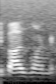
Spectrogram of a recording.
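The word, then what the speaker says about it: Baz Luhrmann: Isn't it Boz, oh yeah, you're right, Boz Lerman. Do you say it like Basil, Boz? Yeah. No, yeah, you do. You say Boz Lerman.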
